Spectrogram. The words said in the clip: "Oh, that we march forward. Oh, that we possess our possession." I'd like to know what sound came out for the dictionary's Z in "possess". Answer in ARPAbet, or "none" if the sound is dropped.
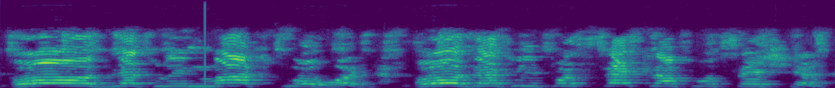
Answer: S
